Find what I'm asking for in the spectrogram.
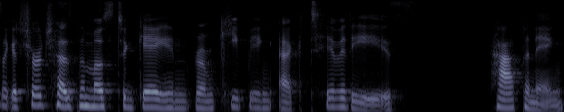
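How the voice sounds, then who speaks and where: A woman talks at a very slow pace with a fairly low pitch. The recording is very clean, with a silent background. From Italian-American. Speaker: co-host and producer. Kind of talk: casual chat. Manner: loud.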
